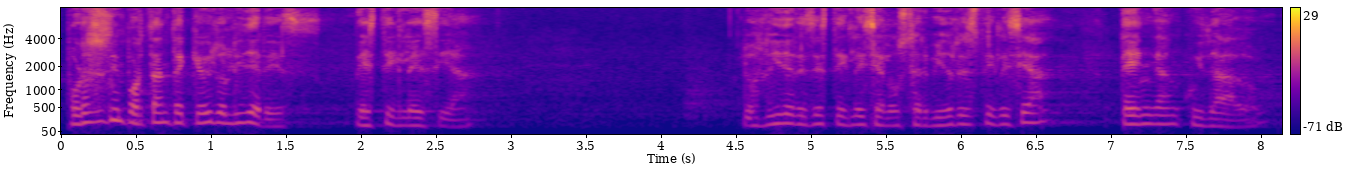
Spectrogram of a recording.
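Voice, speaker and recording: A man's voice: on the high side, brisk, pauses often, breathy edge, in a large hall. A male pastor with a Mexican Spanish accent preaching an emphatic sermon, questioning his congregation directly. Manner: emphatic preaching, rising to loud exclamations. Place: church sanctuary.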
